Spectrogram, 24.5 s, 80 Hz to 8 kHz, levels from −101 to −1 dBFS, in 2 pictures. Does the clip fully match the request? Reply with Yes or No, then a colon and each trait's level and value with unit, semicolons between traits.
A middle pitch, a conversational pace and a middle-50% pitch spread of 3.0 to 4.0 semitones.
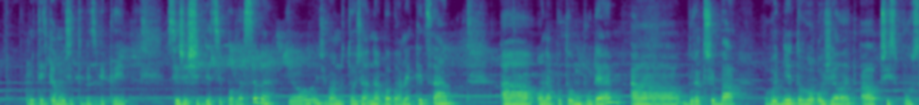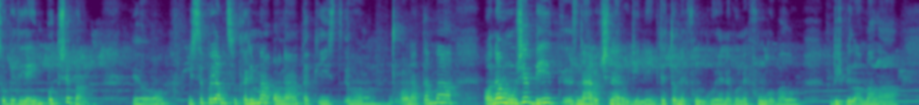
No: high, 225 Hz; average, 145 wpm; average, 3.6 semitones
